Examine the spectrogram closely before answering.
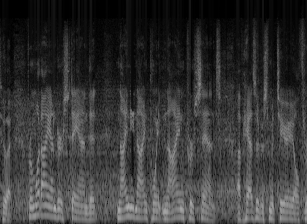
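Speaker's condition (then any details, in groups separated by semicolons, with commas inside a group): No condition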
